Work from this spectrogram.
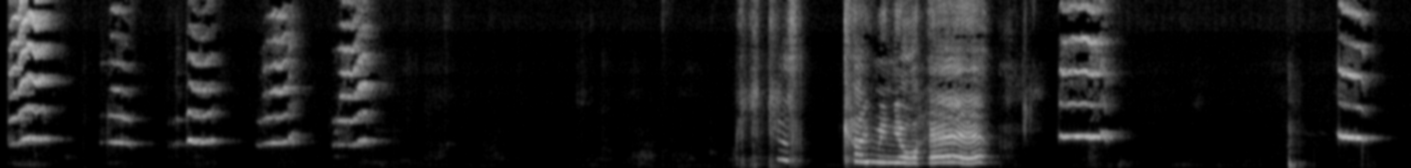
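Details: Tiny, a pet guinea pig, during a grooming session with anti-pest treatment, gives five short high whistling squeals in quick succession, then a wavering cry with people talking and more brief squeaks.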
